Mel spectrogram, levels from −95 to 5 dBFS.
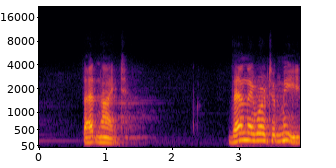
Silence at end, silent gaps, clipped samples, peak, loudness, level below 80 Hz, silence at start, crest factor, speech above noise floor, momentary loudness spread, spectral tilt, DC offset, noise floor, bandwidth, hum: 0 s; none; under 0.1%; -2 dBFS; -16 LUFS; -64 dBFS; 0.65 s; 18 dB; 52 dB; 15 LU; -10 dB/octave; under 0.1%; -67 dBFS; 4.8 kHz; none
